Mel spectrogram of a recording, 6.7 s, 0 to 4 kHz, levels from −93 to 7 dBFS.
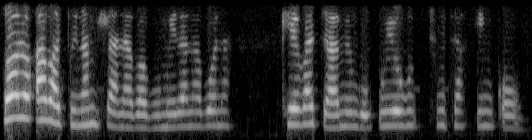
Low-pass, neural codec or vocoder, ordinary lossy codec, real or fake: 3.6 kHz; none; Opus, 64 kbps; real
